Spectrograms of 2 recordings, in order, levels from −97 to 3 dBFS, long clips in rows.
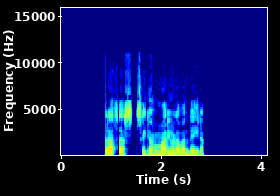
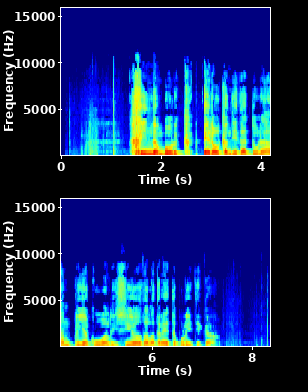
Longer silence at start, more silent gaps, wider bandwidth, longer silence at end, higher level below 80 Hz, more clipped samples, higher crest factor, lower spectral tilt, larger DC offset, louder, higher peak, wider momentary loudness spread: second, 0.9 s vs 1.4 s; first, 1.44-1.49 s vs none; about the same, 11 kHz vs 10 kHz; first, 1.25 s vs 1.1 s; second, -82 dBFS vs -52 dBFS; neither; about the same, 20 dB vs 20 dB; about the same, -5.5 dB/octave vs -5.5 dB/octave; neither; second, -37 LUFS vs -20 LUFS; second, -18 dBFS vs 0 dBFS; second, 11 LU vs 16 LU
